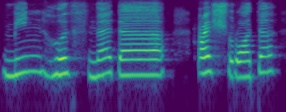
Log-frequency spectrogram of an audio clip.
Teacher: سا کو نرمی سے ادا کرنا ہے اور سا ہمیں سیٹی نہیں آنی چاہیے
